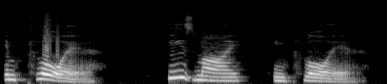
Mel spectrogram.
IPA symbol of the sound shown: ɔɪə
